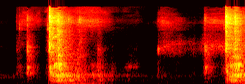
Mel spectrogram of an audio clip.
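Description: A garden tractor's starter-generator briefly turning over a single-cylinder engine whose cylinder head is off. One short burst of cranking starts sharply about half a second in and dies away within about half a second.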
